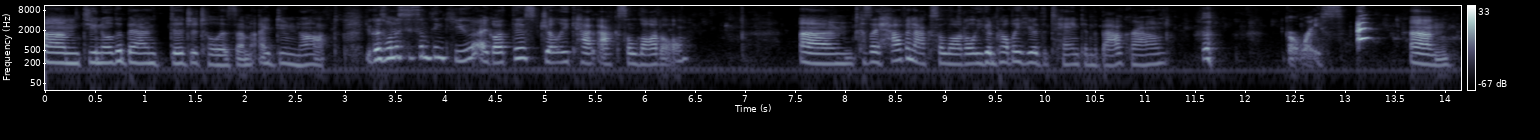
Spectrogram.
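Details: Woman, 24, with Tourette syndrome; the vocal tic phrase "got rice" interrupts her speech during a livestream. Vocal tic (Tourette syndrome).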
